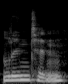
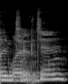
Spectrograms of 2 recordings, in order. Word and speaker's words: Linton: Well, especially Linton. Did I say it wrong? Did I say Limpton? Like the tea? Yeah, but I thought you said Limpton. Yeah, but his name is Linton.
